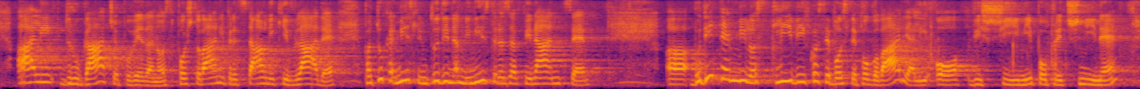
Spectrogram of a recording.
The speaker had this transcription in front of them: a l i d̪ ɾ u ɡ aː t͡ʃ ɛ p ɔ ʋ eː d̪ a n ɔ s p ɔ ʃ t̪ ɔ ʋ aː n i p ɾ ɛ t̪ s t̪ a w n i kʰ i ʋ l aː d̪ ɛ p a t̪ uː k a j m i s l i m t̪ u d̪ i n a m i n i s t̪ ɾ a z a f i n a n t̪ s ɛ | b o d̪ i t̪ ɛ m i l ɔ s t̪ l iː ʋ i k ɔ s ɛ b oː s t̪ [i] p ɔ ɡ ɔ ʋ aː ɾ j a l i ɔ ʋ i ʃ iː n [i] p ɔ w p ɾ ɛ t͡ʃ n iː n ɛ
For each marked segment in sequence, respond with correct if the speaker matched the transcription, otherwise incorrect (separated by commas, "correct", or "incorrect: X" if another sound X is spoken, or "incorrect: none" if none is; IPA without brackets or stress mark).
incorrect: ɛ, correct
